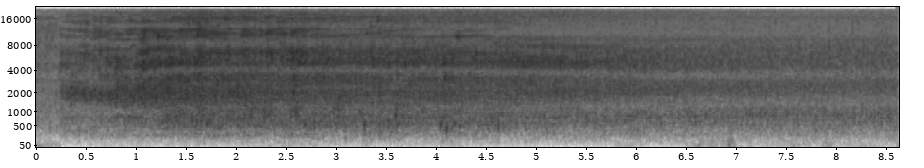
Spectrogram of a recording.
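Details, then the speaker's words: Pond overflow pipe running about 10 minutes after heavy rain, heard from above: constant heavy rush and hiss of water with no gurgles or surging; pipe flowing full as it should. "you can hear the water rushing from up here that is a lot of water been running for about 10 minutes"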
